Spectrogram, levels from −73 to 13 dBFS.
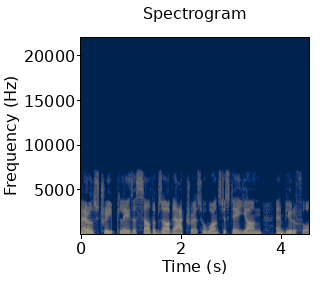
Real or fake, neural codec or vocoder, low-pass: real; none; 7.2 kHz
